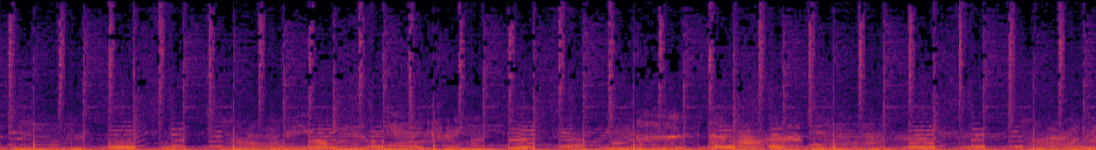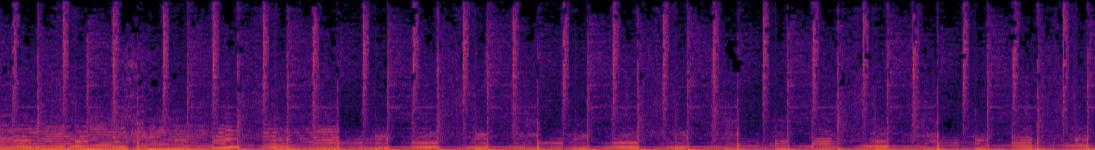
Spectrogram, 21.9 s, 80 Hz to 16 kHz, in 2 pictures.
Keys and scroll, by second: 2.0 ctrl+Page_Down, 2.9 F3, 3.5 Escape, 7.4 shift+F2, 7.8 Escape, 8.7 F3, 9.1 Escape, 15.1 shift+F2, 15.5 F9.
